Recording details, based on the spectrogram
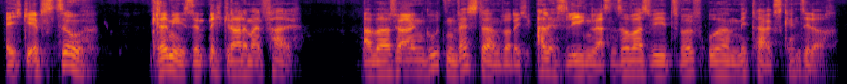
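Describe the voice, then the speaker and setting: A man's voice: lowish voice, normal speed, a bit bright. An actor playing a boastful, self-important small-town lawman who loves westerns, in a German-dubbed TV crime drama.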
